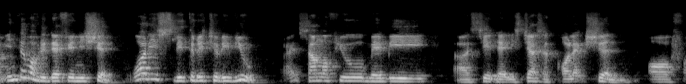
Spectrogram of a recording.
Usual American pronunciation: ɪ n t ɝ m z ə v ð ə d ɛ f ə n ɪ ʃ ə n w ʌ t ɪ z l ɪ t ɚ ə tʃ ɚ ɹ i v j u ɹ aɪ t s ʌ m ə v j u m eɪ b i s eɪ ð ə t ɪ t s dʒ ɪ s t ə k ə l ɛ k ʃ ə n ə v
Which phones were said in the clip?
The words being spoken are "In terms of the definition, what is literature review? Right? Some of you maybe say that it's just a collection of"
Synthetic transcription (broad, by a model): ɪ n t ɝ m ə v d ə d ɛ f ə n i ʃ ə n w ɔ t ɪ s l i t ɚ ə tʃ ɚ ɹ i v j u ɹ aɪ t s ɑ m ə f j u m eɪ b i s eɪ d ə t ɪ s dʒ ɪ s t ə k ə l ɛ k ʃ ə n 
